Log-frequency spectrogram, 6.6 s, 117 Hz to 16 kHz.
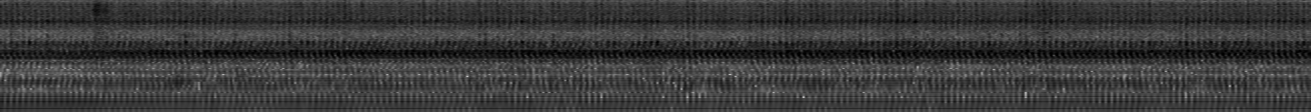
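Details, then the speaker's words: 2003 Mercury Grand Marquis, newly replaced air suspension compressor (old one corroded and very loud), key on, weight on rear bumper: steady even electric hum with constant pitch, no rattles or grinding, quieter than before, then shuts off; working normally. "there it goes okay there it went it took probably two of us to stand on it to make it work sound like it worked and it shut off"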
